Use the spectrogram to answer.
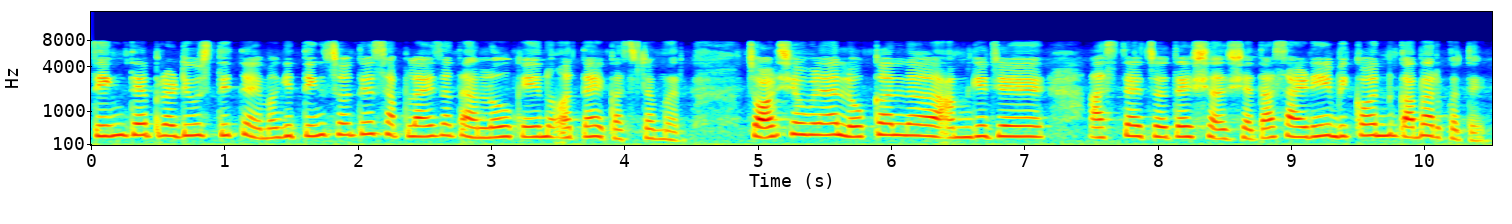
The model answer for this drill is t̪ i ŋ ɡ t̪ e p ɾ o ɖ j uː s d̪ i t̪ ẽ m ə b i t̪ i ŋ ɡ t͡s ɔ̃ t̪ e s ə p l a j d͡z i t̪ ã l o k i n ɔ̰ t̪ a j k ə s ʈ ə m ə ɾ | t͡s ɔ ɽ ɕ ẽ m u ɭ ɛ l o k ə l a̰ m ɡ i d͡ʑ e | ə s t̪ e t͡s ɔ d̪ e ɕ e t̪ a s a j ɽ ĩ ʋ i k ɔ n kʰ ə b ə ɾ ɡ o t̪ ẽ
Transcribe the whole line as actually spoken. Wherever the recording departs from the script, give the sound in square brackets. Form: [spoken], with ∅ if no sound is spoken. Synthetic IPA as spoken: t̪ i ŋ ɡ t̪ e p ɾ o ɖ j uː s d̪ i t̪ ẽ m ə [ɡ] i t̪ i ŋ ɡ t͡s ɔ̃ t̪ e s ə p l a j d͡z [a] t̪ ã l o k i n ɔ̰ t̪ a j k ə s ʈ ə m ə ɾ | t͡s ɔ ɽ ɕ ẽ m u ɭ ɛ l o k ə l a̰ m ɡ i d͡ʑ e | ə s t̪ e t͡s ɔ [t̪] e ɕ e t̪ a s a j ɽ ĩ ʋ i k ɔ n [k] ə b ə ɾ [k] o t̪ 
